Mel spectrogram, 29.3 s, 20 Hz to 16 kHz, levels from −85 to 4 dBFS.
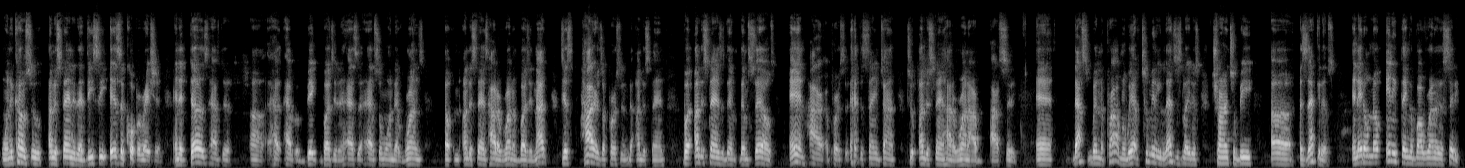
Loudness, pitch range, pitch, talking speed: -22 LUFS, 110-140 Hz, 120 Hz, 175 wpm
